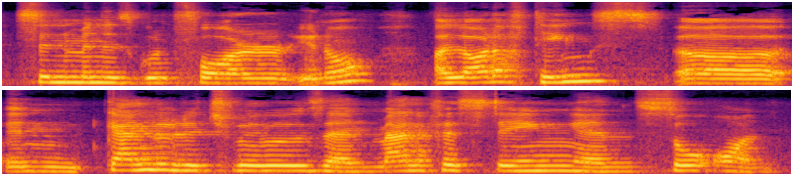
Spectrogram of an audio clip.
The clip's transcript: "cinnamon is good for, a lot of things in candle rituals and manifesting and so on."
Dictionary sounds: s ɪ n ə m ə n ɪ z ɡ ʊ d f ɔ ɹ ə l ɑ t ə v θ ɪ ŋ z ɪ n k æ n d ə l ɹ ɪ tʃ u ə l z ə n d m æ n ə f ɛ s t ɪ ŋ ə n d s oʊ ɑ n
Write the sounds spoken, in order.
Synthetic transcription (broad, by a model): s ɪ n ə m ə n ɪ z ɡ ʊ d f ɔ ɹ ə l ɑ t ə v t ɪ ŋ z ɪ n k æ n d ə l ɹ ɪ tʃ u ə l z ə n d m æ n ə f ɛ s t ɪ ŋ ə n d s oʊ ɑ n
